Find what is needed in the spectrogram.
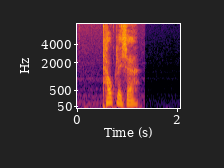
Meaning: inflection of tauglich: 1. strong/mixed nominative masculine singular 2. strong genitive/dative feminine singular 3. strong genitive plural
- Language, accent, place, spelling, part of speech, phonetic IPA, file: German, Germany, Berlin, tauglicher, adjective, [ˈtaʊ̯klɪçɐ], De-tauglicher.ogg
